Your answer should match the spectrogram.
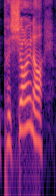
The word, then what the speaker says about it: Passiona: And he has put it out there and he's like, guys, we've been mispronouncing Passiona or Passiona wrong. It's actually Passiona. And then Cotties, who is the brand of Passiona, has confirmed that it is Passiona.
